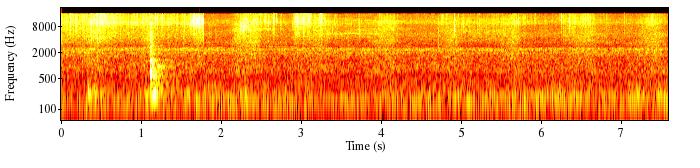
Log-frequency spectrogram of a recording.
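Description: Ghee sizzling steadily under a stuffed mooli paratha frying on a hot tawa. A few short scrapes of a metal spatula pressing and turning the paratha come in the first few seconds.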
